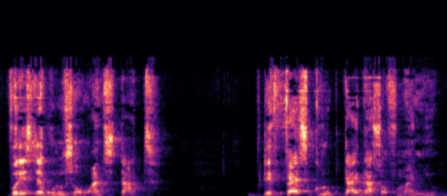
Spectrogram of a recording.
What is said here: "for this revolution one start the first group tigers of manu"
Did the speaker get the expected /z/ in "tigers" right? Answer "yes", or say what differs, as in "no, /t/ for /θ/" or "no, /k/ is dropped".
no, /s/ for /z/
